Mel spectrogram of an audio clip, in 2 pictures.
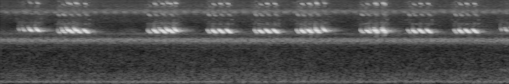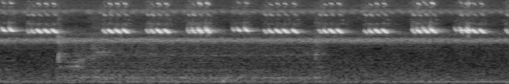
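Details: Shrill cricket chirps at night, short trilled pulses repeated about twice a second without pause, while a faint sliding tone passes in the background partway through.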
